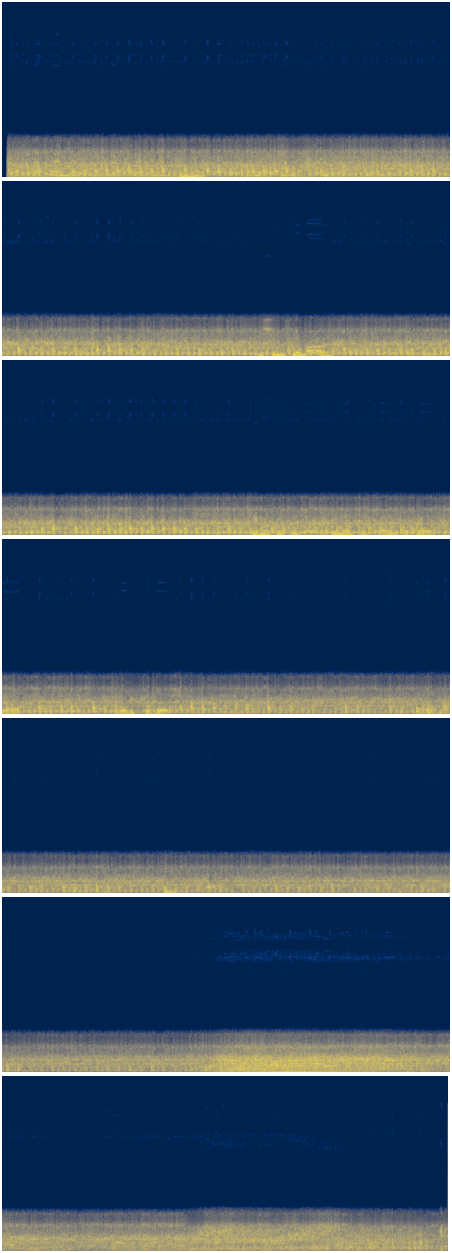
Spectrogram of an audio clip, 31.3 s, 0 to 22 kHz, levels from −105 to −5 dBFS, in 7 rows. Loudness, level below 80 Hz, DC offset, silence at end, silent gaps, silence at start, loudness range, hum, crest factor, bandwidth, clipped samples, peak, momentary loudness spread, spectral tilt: -20 LUFS; -44 dBFS; under 0.1%; 0 s; none; 0.05 s; 7 LU; none; 18 dB; 5.2 kHz; under 0.1%; -2 dBFS; 9 LU; -11 dB/octave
